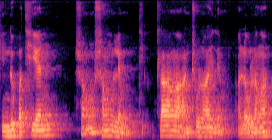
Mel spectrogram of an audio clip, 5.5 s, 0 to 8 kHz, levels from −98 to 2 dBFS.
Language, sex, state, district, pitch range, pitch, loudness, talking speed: Mizo, male, Mizoram, Aizawl, 90-110 Hz, 100 Hz, -18 LUFS, 155 wpm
